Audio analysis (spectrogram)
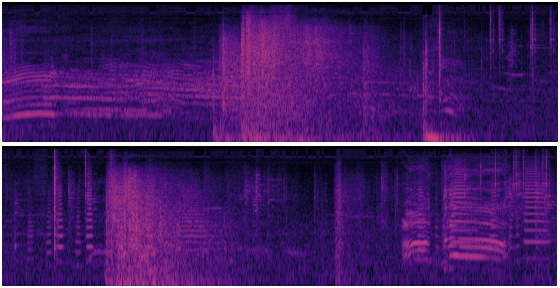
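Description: Heavy artillery booms roll out in two long, loud bursts with a sharp crack between them in a Total War battle, while soldiers' voices shout orders over the barrage.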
